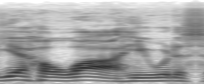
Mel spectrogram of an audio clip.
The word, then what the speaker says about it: Yehovah: If you'd ask Ezekiel to pronounce the name of God, he would not have said Yehovah, he would have said YeHoVaH.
